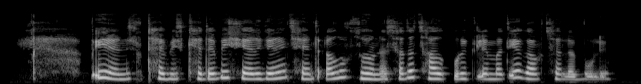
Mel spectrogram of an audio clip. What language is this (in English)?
Georgian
